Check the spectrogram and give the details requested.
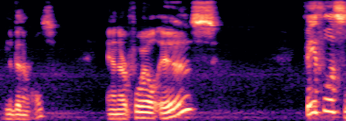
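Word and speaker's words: Nevinyrral: If you're curious as to how to pronounce it, you could say Larry Nivens, but you want to say it backwards, so Nivineral's.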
